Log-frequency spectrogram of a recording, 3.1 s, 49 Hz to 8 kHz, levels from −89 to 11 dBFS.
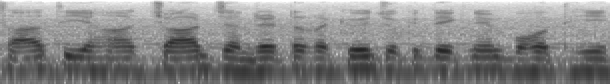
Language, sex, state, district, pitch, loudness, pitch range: Hindi, male, Maharashtra, Gondia, 120 Hz, -14 LUFS, 120-125 Hz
